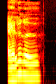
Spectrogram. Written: allerede

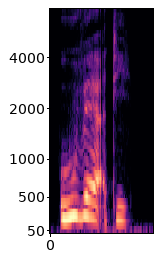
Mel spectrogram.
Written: uværdig

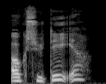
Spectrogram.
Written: oxidere

